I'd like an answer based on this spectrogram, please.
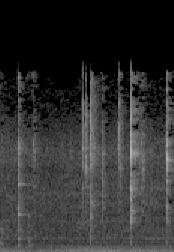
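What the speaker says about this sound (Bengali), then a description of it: "জল দিয়ে ভালো করে আমি মেশাতে হবে" A ladle stirs vegetarian bhindi (okra) curry, thickened with ground rice paste, after water is poured in. A steady, close churning texture with a few sharp metallic clinks of the ladle against the pot.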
